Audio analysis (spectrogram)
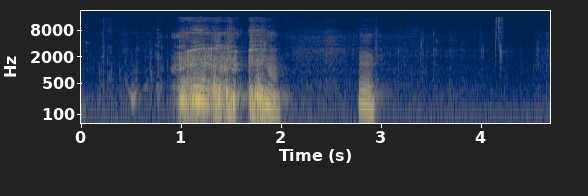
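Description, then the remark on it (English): Chewing of food, with two loud, wet bursts of mouth noise in quick succession, then a short throaty vocal sound and scattered quiet clicks. “The first fucking couple minutes of this. Just me chewing.”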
